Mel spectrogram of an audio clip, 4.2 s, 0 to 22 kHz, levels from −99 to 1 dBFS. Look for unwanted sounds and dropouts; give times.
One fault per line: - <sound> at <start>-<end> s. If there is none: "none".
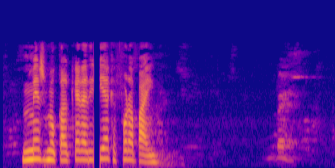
- dropout at 1.2-1.2 s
